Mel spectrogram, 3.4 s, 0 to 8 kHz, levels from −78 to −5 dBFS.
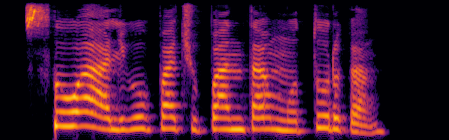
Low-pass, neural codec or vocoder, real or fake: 7.2 kHz; none; real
